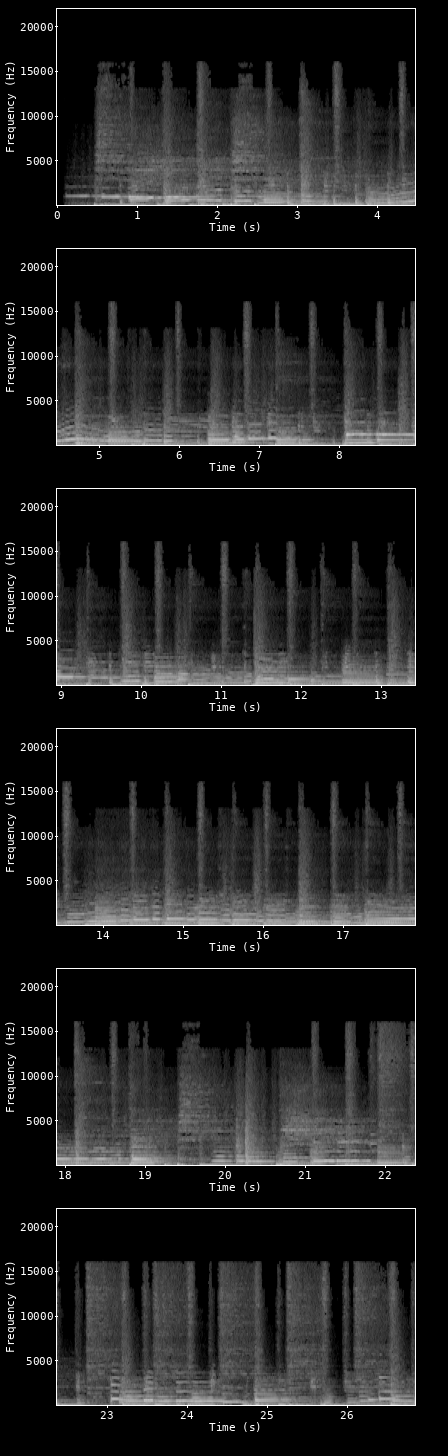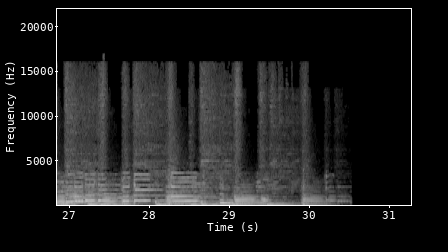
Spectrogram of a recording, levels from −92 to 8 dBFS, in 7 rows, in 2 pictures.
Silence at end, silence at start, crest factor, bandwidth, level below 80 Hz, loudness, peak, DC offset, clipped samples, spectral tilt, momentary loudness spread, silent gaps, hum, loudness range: 0.8 s; 0.1 s; 18 dB; 16.5 kHz; -38 dBFS; -27 LUFS; -8 dBFS; under 0.1%; under 0.1%; -6.5 dB/octave; 8 LU; none; none; 2 LU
